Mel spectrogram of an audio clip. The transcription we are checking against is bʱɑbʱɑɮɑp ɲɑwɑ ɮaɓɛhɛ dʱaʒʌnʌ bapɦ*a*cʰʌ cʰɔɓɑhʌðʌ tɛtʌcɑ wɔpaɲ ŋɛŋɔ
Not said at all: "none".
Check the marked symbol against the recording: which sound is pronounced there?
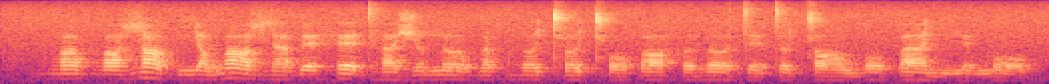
ʌ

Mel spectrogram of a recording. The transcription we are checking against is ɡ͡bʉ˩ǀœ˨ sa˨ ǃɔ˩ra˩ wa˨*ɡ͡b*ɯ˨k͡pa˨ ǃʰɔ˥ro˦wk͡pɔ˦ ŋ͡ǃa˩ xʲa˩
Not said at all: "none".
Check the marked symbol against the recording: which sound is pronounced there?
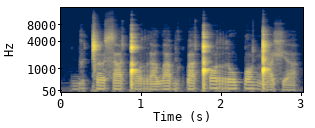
b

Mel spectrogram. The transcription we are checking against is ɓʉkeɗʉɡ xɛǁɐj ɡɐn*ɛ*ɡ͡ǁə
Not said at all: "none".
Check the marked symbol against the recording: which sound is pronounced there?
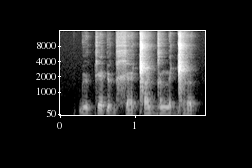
ɛ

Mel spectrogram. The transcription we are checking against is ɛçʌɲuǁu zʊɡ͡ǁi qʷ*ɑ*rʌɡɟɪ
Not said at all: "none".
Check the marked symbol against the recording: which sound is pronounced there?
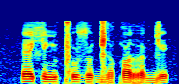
ʌ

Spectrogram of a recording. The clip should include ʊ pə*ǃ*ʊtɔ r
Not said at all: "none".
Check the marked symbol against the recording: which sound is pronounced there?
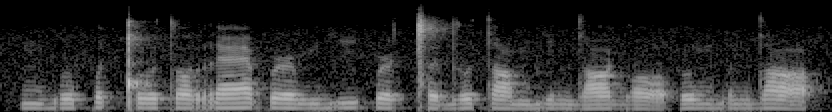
ǃ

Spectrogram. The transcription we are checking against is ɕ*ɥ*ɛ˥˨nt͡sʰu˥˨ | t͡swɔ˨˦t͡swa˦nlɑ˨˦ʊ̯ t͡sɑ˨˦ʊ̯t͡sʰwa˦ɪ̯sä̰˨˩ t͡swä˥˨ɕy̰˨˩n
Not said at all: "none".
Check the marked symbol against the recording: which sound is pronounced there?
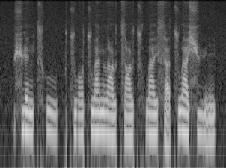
ɥ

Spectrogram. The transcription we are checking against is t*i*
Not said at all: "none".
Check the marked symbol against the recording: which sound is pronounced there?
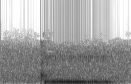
iː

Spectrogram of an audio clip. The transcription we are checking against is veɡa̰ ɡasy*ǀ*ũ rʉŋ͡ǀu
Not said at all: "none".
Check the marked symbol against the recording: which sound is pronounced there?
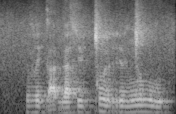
ǀ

